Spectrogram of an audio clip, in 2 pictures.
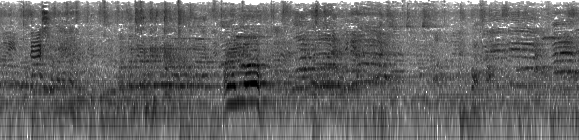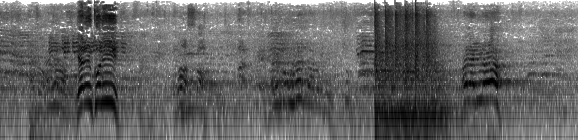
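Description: Children shout and call out to each other in a large echoing hall.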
